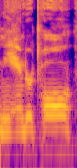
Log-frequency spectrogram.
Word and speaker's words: Neanderthal: So, yeah, the the H is silent. It took me a long time to get used to saying Neanderl as well.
